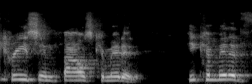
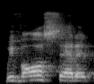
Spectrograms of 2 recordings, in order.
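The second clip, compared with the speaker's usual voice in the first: ordinary talk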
